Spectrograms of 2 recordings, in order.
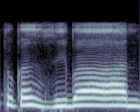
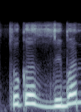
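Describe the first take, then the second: First: The final 'a' vowel is drawn out long. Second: The final 'a' vowel is short. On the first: The speaker calls it right. "खड़ी जबर आ रही है तो इसको लंबा करेंगे" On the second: The speaker calls it wrong. "नहीं कहा जाएगा"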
